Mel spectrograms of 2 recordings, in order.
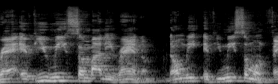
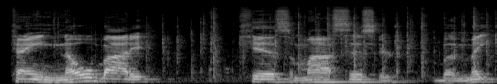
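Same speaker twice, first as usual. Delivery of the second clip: slow drawl; much slower than usual. Acted. Slow drawled joke repeat.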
